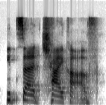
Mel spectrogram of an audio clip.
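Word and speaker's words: Čajkov: Pita chaikov.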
